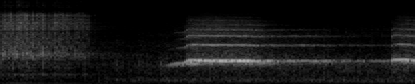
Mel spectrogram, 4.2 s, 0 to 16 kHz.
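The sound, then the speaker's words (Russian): A steam locomotive whistle on a railway in the Netherlands in 1845 gives a long, loud, steady tone, rising into its pitch, with a burst of hissing steam before it and another short blast starting at the end. “Мы стоим около железной дороги в Нидерландах в 1845 году.”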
